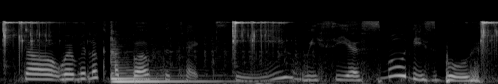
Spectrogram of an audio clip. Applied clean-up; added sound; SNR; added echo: none; Chink, clink + Acoustic guitar; -5 dB; none.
